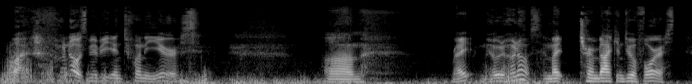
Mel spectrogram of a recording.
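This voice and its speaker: A man's voice: fairly high pitch, measured pace. A man giving casual, off-the-cuff travel vlog commentary, chatting informally and thinking aloud. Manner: chatty, informal, speculating aloud, occasional swearing. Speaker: travel vlogger. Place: on location, outdoors and aboard a train. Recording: noisy handheld outdoor and travel ambience.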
